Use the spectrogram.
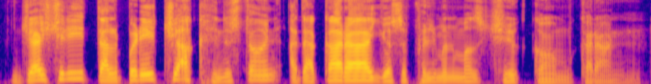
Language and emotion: Kashmiri, neutral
